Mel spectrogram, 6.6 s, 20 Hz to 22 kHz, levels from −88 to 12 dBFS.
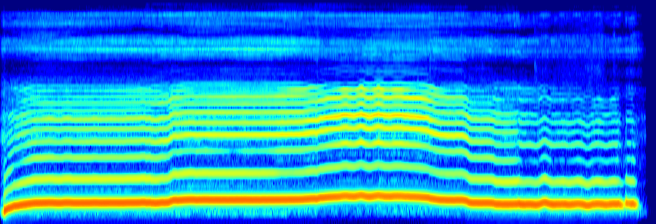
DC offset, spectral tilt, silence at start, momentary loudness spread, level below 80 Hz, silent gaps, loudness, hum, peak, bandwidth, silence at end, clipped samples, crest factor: under 0.1%; -1.5 dB/octave; 0.05 s; 1 LU; under -90 dBFS; none; -12 LUFS; none; -4 dBFS; 17.5 kHz; 0.2 s; under 0.1%; 8 dB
